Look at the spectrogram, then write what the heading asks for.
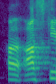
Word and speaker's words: ASCII: क्योंकि इन दोनों की आस्की वैल्यूज अलग अलग है, ASCII व्हाट यू से, आस्की बोलते हैं शॉर्ट में, मतलब प्रोनाउंसिएशन में, शॉर्ट में नहीं।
